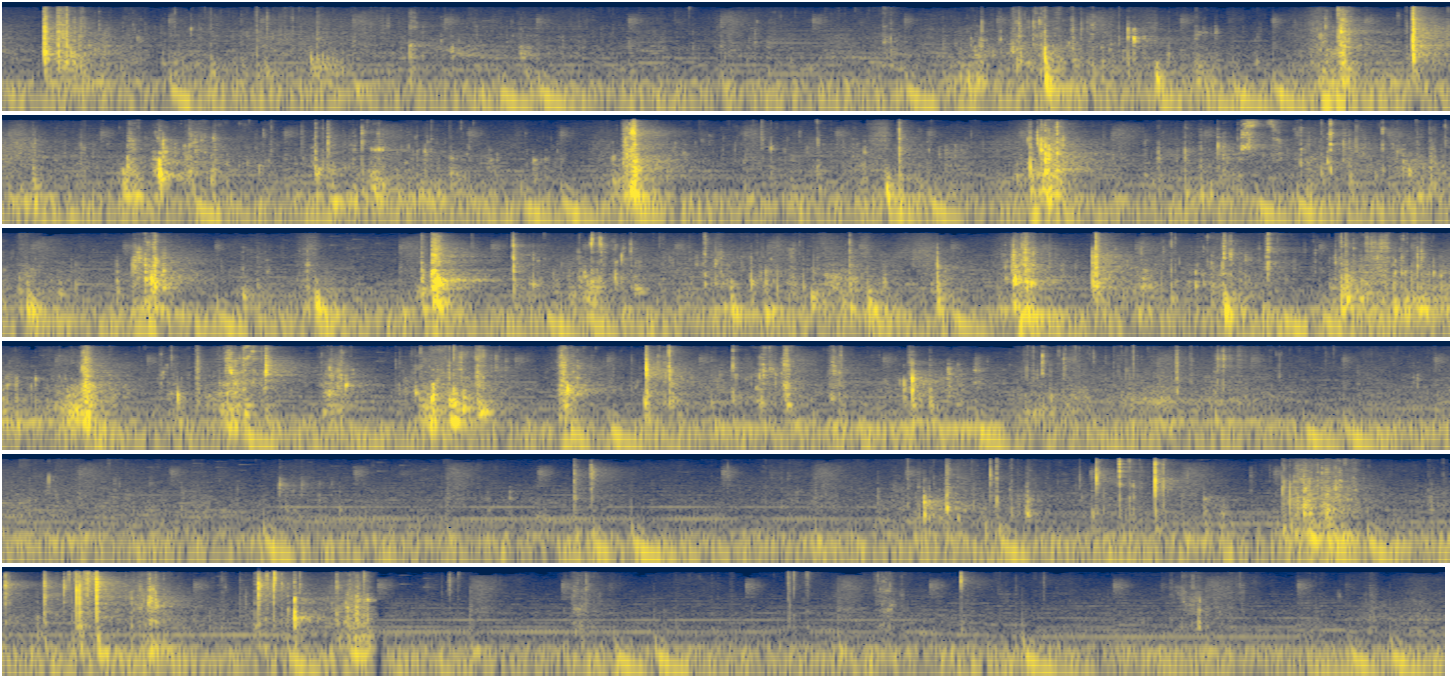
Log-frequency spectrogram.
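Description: Bare hands kneading and squeezing a large batch of white basic slime in a plastic tub while activator is worked in: irregular wet pops, clicks and squelches, several a second. Faint background music with held notes comes in about two-thirds of the way through.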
